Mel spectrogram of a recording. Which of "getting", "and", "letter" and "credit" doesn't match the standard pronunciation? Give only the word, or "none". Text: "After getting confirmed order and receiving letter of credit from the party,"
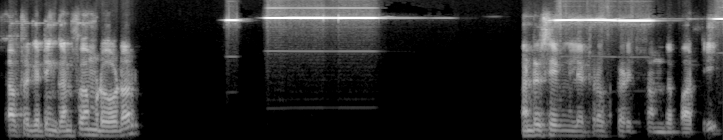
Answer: credit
